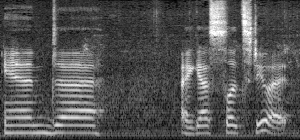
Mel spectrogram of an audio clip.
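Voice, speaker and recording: A woman's voice: medium pitch, little pitch movement, slow, slight background noise. A woman playing a tabletop game, chatting casually and tossing in playful quips.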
